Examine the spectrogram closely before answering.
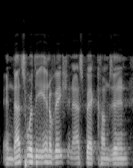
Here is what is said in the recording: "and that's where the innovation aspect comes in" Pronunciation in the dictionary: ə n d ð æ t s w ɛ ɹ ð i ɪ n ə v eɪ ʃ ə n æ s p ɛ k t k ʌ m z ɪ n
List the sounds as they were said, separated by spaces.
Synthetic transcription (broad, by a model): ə n ð æ t s w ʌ ɹ ð i ɪ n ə v eɪ ʃ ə n æ s p ɛ k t k ʌ m z ɪ n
